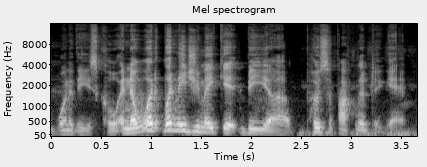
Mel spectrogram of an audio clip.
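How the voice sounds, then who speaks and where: A man's voice: medium pitch, big pitch swings, quick pace. A man hosting a casual interview over a video call, talking in an agreeable, affirming way. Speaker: interviewer, host. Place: indoor room, video call.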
